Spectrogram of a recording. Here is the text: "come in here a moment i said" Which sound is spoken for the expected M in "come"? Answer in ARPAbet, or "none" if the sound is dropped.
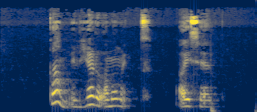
M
